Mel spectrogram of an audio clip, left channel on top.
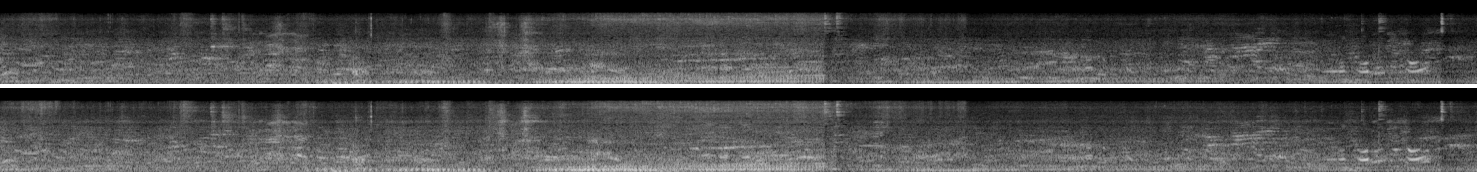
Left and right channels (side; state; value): left; quieter; 4.0 dB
